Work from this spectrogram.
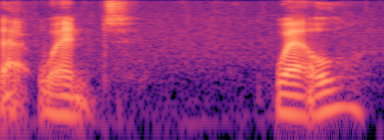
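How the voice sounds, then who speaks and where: An actor playing a weary, gloomy vampire count in a radio drama, courteous and self-deprecating, with a halting, formal, dry delivery. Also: male voice, medium pitch, fairly even intonation, vocal fry, noisy background.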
